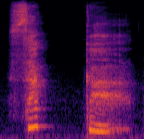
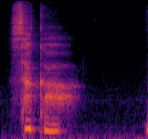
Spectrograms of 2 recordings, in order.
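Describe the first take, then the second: First: The k sound is held for an extra beat. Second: The k sound is short with no extra beat. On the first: The speaker calls it right. "ちゃんと長く言うようにしてください" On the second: The speaker calls it wrong. "全然違う音なんです"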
